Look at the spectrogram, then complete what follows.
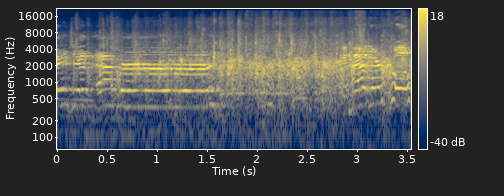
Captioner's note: audience applauding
